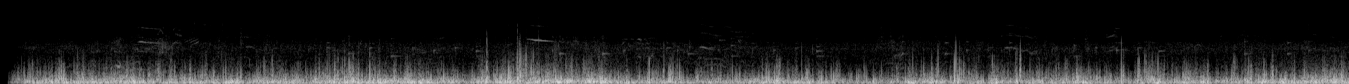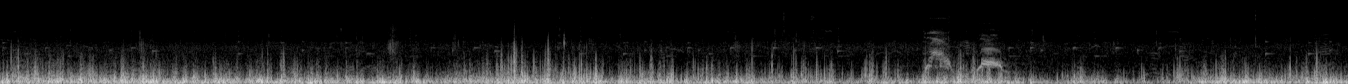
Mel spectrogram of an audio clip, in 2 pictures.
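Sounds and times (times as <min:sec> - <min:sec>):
wind buffeting microphone: 0:00.1 - 0:26.9.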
